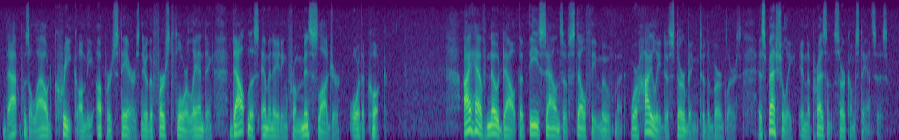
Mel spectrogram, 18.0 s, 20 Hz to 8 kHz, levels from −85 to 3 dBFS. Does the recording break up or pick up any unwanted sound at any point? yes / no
no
